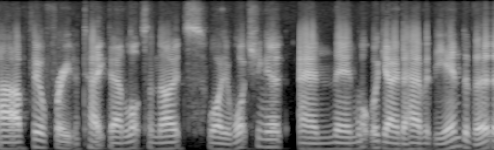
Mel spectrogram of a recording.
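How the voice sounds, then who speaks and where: A man with an Australian accent talks at a very fast pace, at a medium pitch with ordinary pitch variation. The sound is dry and close with no echo, and the background is quiet. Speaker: webinar host. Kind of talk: interview.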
